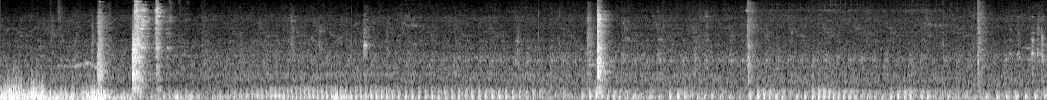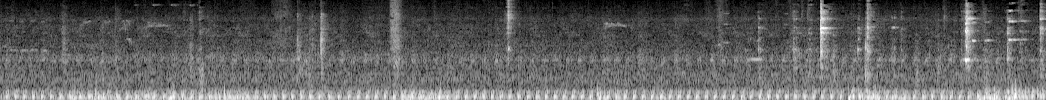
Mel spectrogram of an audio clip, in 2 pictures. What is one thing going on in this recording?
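Metal parts knock and clank sharply.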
